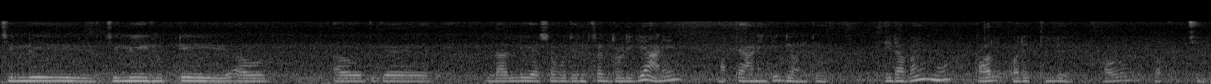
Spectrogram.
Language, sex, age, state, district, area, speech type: Odia, male, 18-30, Odisha, Koraput, urban, spontaneous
